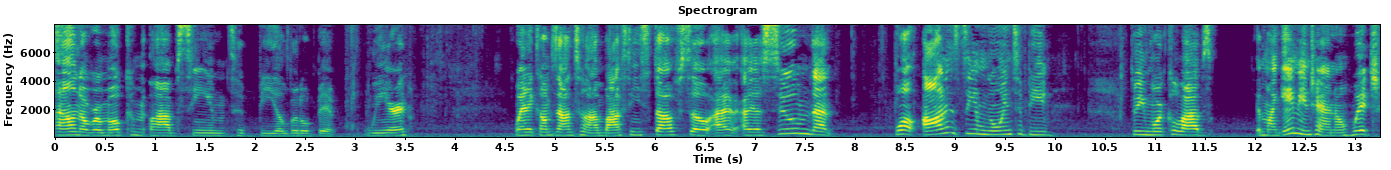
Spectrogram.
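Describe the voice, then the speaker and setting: A woman with a Spanish accent speaks at a fairly high pitch in a bright, sharp tone, her intonation lively and broken by long, frequent pauses. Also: moderate pace. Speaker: YouTuber and language teacher. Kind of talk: casual mukbang chat. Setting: eating on camera. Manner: hesitant, many fillers.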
